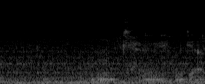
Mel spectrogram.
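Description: A woman's voice speaking very quietly, almost whispered, with the words unclear, in the second half, over a steady low hum.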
